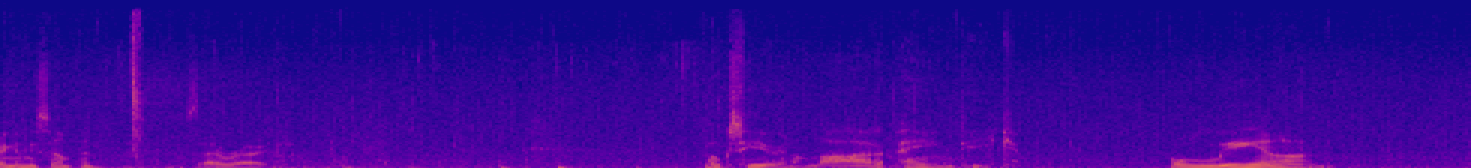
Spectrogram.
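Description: A second man answers calmly, close by.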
